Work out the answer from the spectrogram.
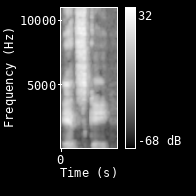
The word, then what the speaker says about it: Itsuki: Also, Vince, if you want to pronounce their names properly, it's Norio and Itsuki. And you said Norino when there was clearly no N before the Y or the last O.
